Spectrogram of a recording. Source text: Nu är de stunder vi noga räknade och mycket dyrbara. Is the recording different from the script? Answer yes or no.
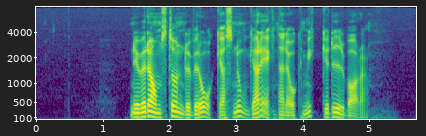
yes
